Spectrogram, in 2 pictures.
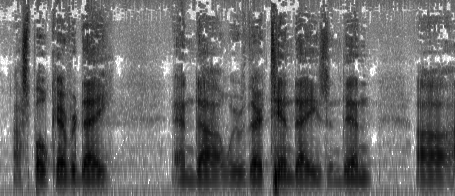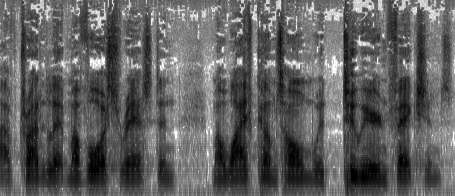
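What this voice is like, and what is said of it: Hoarse voice. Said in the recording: “I'm hoarse.”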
